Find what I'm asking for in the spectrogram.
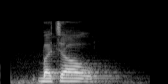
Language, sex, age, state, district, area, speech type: Hindi, male, 18-30, Madhya Pradesh, Jabalpur, urban, read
